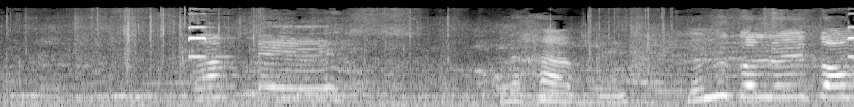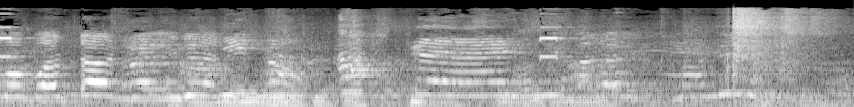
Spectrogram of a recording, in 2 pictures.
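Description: A young child talks excitedly close by.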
